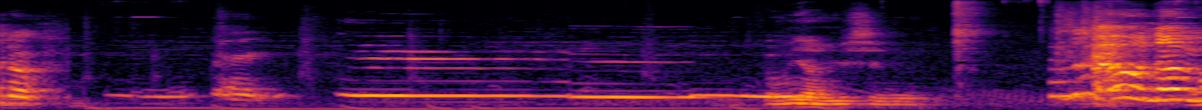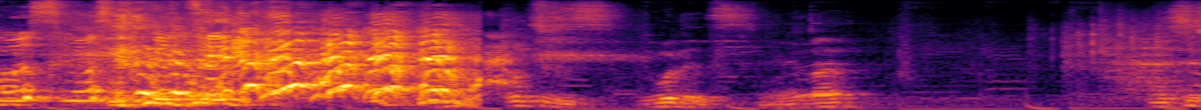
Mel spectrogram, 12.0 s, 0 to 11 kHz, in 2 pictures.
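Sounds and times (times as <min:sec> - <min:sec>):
people talking: 0:05.3 - 0:10.3
woman laughing: 0:06.3 - 0:08.8.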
